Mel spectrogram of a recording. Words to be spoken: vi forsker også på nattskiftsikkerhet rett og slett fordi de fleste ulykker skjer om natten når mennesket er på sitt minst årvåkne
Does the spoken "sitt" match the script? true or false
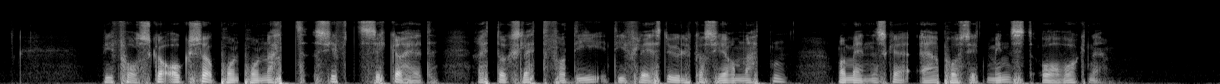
true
